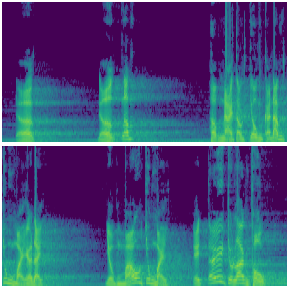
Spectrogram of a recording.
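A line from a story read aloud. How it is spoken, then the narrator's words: Owl's shout. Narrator (Vietnamese): Con cú quát lên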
